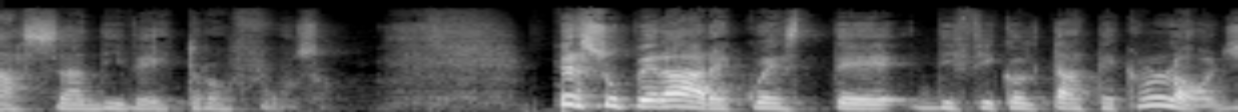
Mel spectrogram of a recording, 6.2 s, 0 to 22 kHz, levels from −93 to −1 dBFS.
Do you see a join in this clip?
yes; 1 cut; at 2.6 s

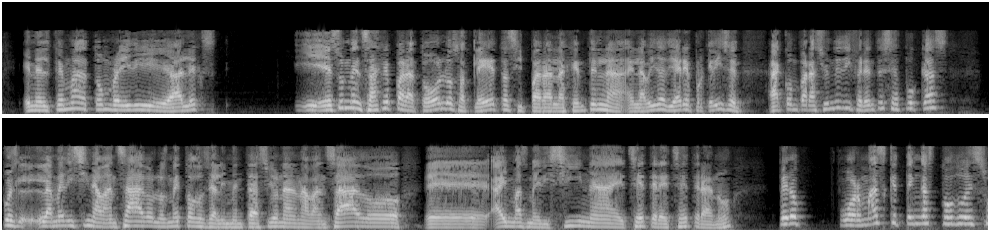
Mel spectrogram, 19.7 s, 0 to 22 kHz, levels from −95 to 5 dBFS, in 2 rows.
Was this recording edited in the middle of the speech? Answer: no; 0 cuts

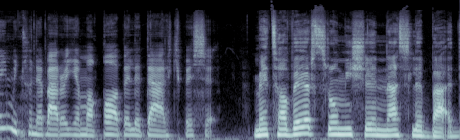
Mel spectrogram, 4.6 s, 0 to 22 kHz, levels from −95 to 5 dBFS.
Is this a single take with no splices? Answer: no; 1 cut; at 2.4 s

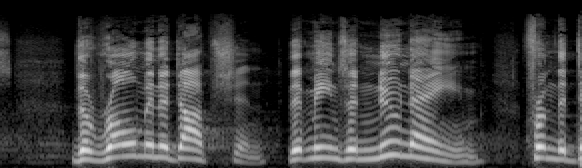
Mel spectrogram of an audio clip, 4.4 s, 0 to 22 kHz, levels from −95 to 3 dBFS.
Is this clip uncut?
no; 1 cut; at 2.1 s

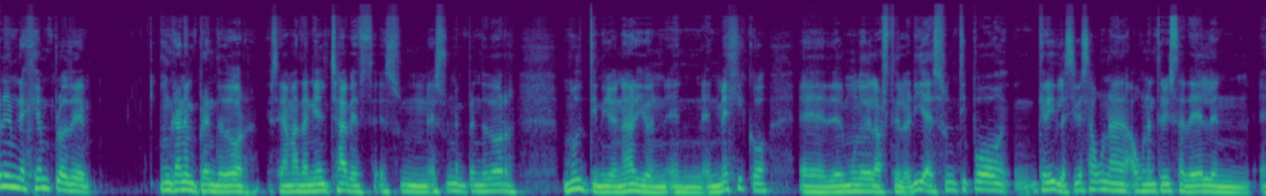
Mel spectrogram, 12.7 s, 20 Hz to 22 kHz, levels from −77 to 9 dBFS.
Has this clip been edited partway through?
no; 0 cuts

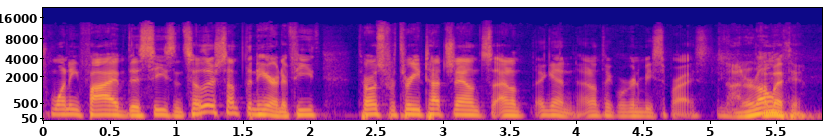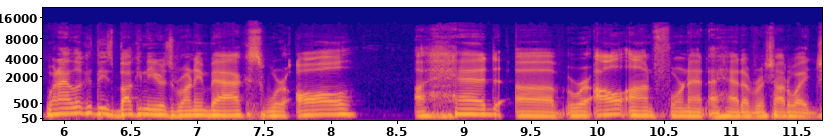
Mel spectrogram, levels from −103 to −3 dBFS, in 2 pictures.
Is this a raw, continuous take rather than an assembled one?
yes; 0 cuts

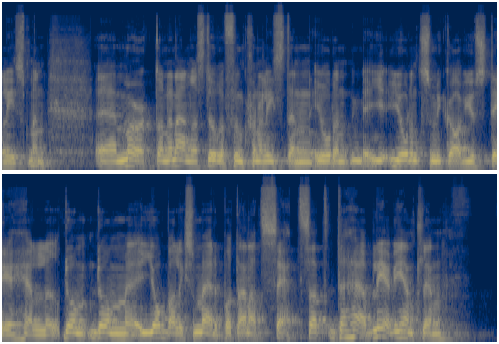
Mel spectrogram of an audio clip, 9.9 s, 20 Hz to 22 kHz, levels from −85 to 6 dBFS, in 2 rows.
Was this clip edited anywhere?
yes; 2 cuts; at 3.6 s, 5.5 s

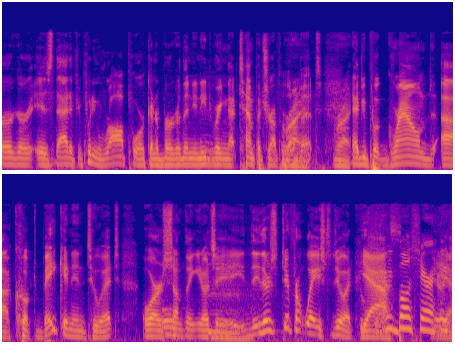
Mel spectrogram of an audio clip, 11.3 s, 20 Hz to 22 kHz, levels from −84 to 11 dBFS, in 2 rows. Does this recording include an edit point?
yes; 2 cuts; at 4.3 s, 10.1 s

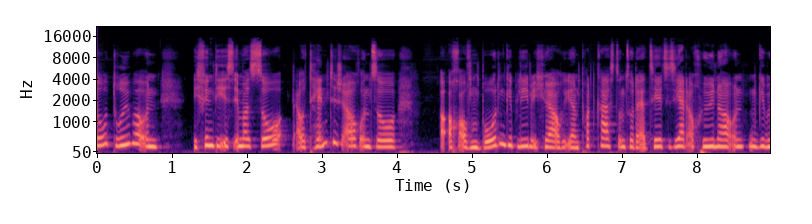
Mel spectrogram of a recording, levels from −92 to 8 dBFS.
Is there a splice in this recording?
yes; 1 cut; at 2.6 s

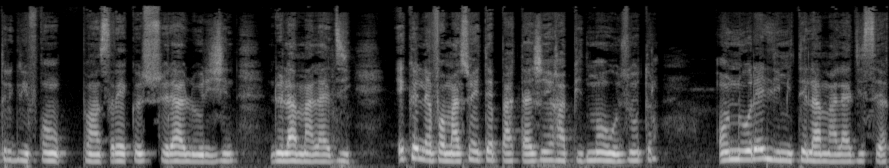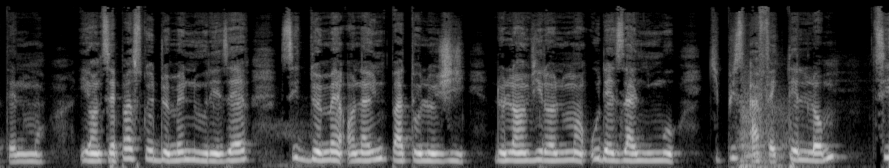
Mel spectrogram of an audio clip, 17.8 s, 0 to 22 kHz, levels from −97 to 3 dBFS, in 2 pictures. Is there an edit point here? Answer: no; 0 cuts

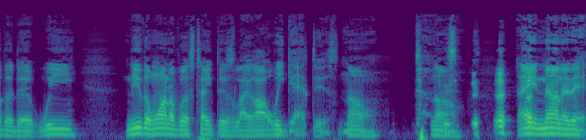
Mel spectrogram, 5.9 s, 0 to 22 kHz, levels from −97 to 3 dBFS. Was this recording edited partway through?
no; 0 cuts

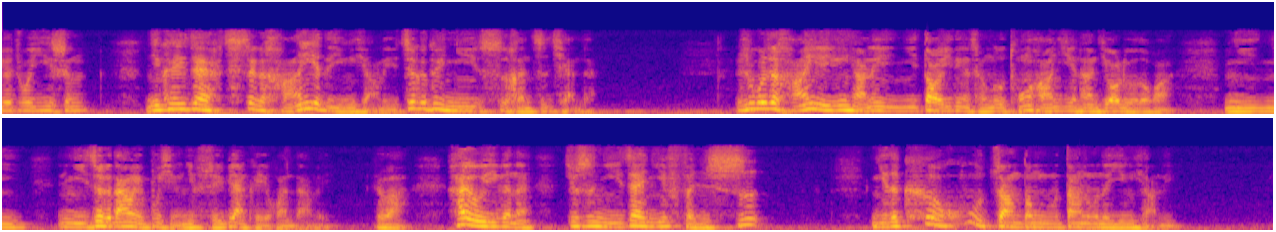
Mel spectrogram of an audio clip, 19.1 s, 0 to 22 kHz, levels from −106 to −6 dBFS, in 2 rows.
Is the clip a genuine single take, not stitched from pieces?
yes; 0 cuts

